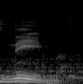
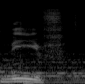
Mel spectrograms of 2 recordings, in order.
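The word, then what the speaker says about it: Niamh: That's Neem. No, it's Neve. How is that Neve?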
